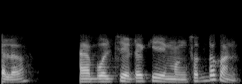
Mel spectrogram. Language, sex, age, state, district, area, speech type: Bengali, male, 18-30, West Bengal, North 24 Parganas, urban, conversation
